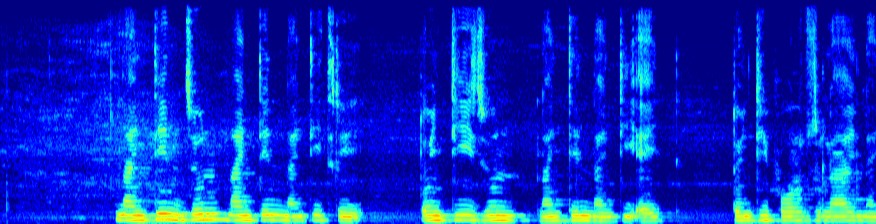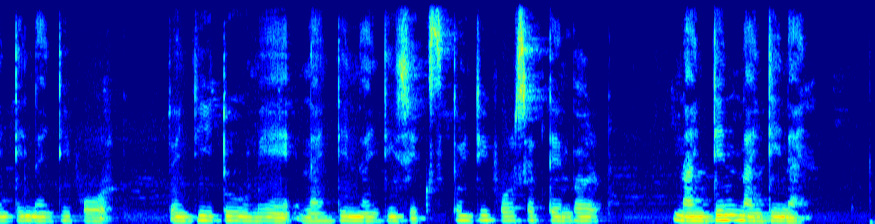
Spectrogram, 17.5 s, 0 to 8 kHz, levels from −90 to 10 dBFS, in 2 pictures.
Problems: none marked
